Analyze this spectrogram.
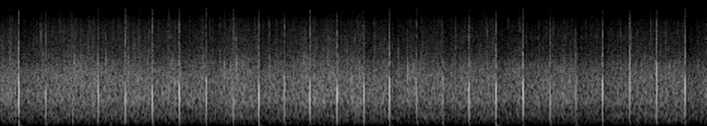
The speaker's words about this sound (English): And so here's what I want to do. I want to take a minute, and I want us just to give the Lord a round of applause for what he's doing.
